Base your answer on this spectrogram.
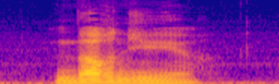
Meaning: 1. border (the outer edge of something) 2. bordure 3. the foot of a sail 4. kerb (the edge of a pavement or sidewalk)
- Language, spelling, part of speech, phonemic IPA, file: French, bordure, noun, /bɔʁ.dyʁ/, Fr-bordure.ogg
